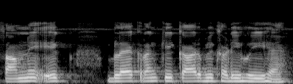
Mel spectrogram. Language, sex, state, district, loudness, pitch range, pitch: Hindi, male, Uttar Pradesh, Lucknow, -14 LUFS, 145-155 Hz, 150 Hz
